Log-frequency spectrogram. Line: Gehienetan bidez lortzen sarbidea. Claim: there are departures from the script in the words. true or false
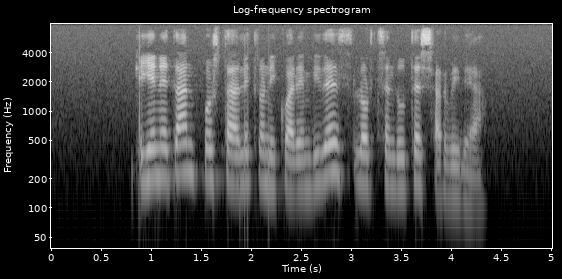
true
